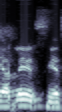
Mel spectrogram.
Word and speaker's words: Alessia: Alessia, né? Não sei se está a pronunciar bem. Alessia. Alessia, Alessia. sim, Alessia, sim.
